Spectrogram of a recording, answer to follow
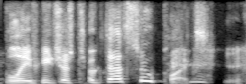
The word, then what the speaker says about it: suplex: I can't believe he just took that suplex. Suplex. My goodness. You're not saying it right. It's sup play.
